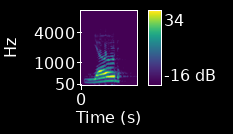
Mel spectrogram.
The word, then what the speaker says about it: Yod: But it's the smallest letter in the Hebrew alphabet, pronounced Yod. It is the Y of the Hebrew alphabet.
